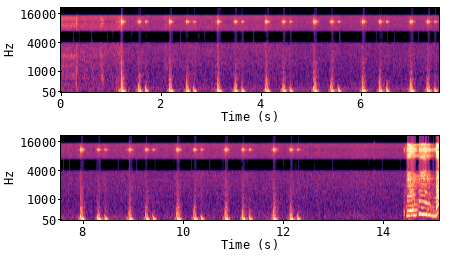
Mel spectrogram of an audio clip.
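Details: Physiological split first heart sound, as can be heard in children and young adults.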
